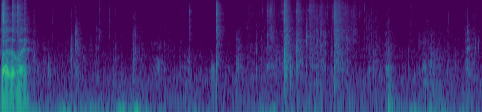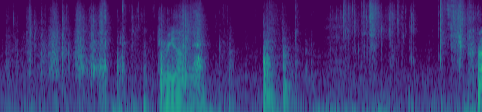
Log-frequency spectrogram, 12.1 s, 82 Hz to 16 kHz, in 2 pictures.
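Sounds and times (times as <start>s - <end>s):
card pack wrappers crinkling: 10.2s - 12.0s.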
